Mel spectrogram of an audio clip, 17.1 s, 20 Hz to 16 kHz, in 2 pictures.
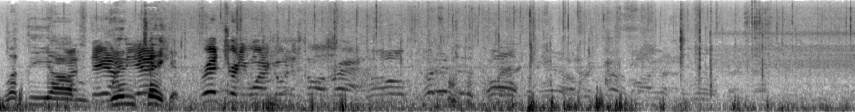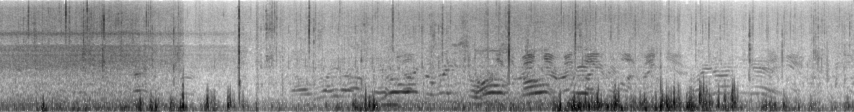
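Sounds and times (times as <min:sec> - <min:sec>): dry grass burning and crackling: 0:00.0 - 0:17.0
wind rumbling on microphone: 0:00.0 - 0:17.0
people talking indistinctly: 0:00.1 - 0:16.6.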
